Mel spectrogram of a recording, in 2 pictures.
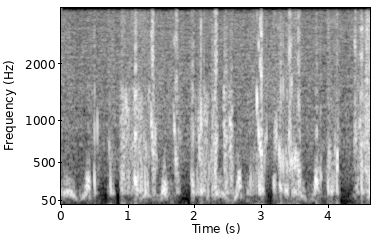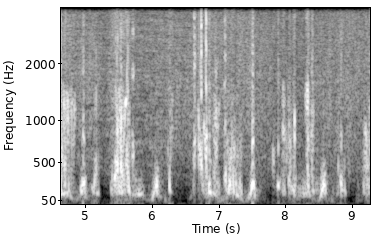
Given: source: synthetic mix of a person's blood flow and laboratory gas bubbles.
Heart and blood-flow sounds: Doppler ultrasound of blood flow; precordium
0.00-0.04 s: bubbles
0.47-0.58 s: bubbles
0.70-0.82 s: bubbles
0.88-1.46 s: bubbles
1.68-1.81 s: bubbles
1.94-2.37 s: bubbles
2.42-2.60 s: bubbles
2.77-3.09 s: bubbles
3.17-3.62 s: bubbles
3.88-3.92 s: bubbles
3.97-4.19 s: bubbles
4.38-4.87 s: bubbles
5.08-5.22 s: bubbles
5.38-5.75 s: bubbles
6.23-6.34 s: bubbles
6.61-7.03 s: bubbles
7.07-7.37 s: bubbles
7.80-8.52 s: bubbles
8.77-8.92 s: bubbles
9.15-9.27 s: bubbles
From the record:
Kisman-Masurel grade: 342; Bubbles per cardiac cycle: rolling drumbeat, 9 or more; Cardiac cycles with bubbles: 100%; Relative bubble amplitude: moderate (0.250 to 0.450); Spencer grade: 3 (all of the cardiac periods contain showers or single bubble signals, but not dominating or overriding the cardiac motion signals); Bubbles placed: only in the low amplitude regions of the cardiac cycle

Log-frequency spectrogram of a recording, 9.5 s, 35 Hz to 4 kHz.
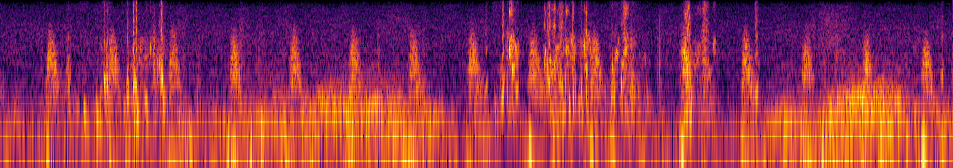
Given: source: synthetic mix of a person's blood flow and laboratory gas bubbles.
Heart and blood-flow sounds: Doppler ultrasound of blood flow; subclavian vein
0.65-0.73 s: bubbles
0.81-0.90 s: bubbles
0.93-1.15 s: bubbles
1.21-1.70 s: bubbles
4.84-4.89 s: bubbles
4.92-5.22 s: bubbles
5.42-5.98 s: bubbles
6.08-6.51 s: bubbles
6.80-7.17 s: bubbles
7.54-7.61 s: bubbles
9.41-9.45 s: bubbles
From the record:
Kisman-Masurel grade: 223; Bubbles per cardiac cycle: several, 3 to 8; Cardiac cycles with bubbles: 10 to 50%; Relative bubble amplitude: loud (0.450 to 0.775); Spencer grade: 2 (many but less than half of the cardiac periods contain bubble signals, singularly or in groups); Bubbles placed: anywhere in the cardiac cycle

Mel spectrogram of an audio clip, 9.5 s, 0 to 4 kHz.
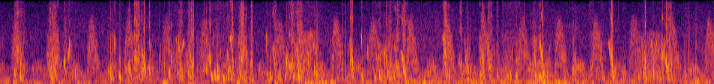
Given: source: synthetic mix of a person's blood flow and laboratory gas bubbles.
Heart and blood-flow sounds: Doppler ultrasound of blood flow; subclavian vein
0.17-0.38 s: bubbles
0.61-1.08 s: bubbles
1.44-2.58 s: bubbles
2.67-3.42 s: bubbles
3.53-4.33 s: bubbles
4.54-5.48 s: bubbles
5.89-6.07 s: bubbles
6.09-7.39 s: bubbles
7.60-7.76 s: bubbles
7.85-8.26 s: bubbles
8.29-8.39 s: bubbles
8.42-9.00 s: bubbles
9.12-9.19 s: bubbles
From the record:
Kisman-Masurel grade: 444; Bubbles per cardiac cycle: continuous sound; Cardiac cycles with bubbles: 100%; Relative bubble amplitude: maximal (0.775 to 0.999); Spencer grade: 4 (maximum detectable bubble signal sounding continuously throughout systole and diastole of every cardiac period, and overriding the amplitude of the normal cardiac signals); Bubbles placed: anywhere in the cardiac cycle

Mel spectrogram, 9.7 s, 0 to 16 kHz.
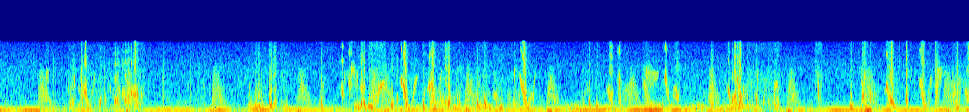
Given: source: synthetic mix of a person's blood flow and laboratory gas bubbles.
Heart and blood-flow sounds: Doppler ultrasound of blood flow; subclavian vein
0.45-0.50 s: bubbles
0.68-1.45 s: bubbles
2.46-2.89 s: bubbles
3.19-3.27 s: bubbles
3.40-4.19 s: bubbles
4.22-4.64 s: bubbles
4.75-5.36 s: bubbles
5.81-6.02 s: bubbles
6.06-6.29 s: bubbles
6.42-6.59 s: bubbles
6.62-6.80 s: bubbles
7.08-7.17 s: bubbles
7.25-7.83 s: bubbles
8.15-8.23 s: bubbles
8.48-8.79 s: bubbles
8.83-9.00 s: bubbles
9.02-9.12 s: bubbles
9.18-9.46 s: bubbles
9.50-9.70 s: bubbles
From the record:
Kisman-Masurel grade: 233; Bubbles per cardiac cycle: several, 3 to 8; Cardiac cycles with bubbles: 50 to 99%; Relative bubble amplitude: loud (0.450 to 0.775); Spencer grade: 3 (all of the cardiac periods contain showers or single bubble signals, but not dominating or overriding the cardiac motion signals); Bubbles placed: anywhere in the cardiac cycle

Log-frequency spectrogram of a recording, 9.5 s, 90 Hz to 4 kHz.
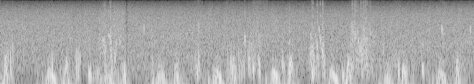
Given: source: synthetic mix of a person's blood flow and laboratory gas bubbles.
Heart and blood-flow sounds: Doppler ultrasound of blood flow; precordium
0.10-0.29 s: bubbles
0.99-1.09 s: bubbles
1.48-1.62 s: bubbles
1.73-2.42 s: bubbles
2.84-2.92 s: bubbles
3.02-3.07 s: bubbles
3.80-4.04 s: bubbles
4.50-4.66 s: bubbles
4.70-5.35 s: bubbles
5.61-5.72 s: bubbles
5.74-5.87 s: bubbles
6.13-6.53 s: bubbles
6.80-7.51 s: bubbles
7.64-7.70 s: bubbles
7.86-8.02 s: bubbles
8.41-8.52 s: bubbles
8.78-8.88 s: bubbles
9.05-9.10 s: bubbles
9.37-9.45 s: bubbles
From the record:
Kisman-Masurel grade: 233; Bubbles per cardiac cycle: several, 3 to 8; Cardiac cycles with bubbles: 50 to 99%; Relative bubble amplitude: loud (0.450 to 0.775); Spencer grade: 3 (all of the cardiac periods contain showers or single bubble signals, but not dominating or overriding the cardiac motion signals); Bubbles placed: only in the low amplitude regions of the cardiac cycle

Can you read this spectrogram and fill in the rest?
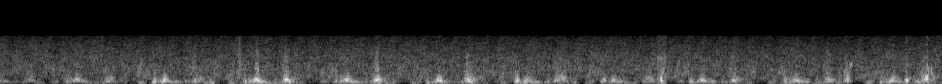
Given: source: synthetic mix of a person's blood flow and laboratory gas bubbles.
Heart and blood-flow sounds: Doppler ultrasound of blood flow; precordium
6.58-6.67 s: bubbles
8.43-8.53 s: bubbles
9.03-9.12 s: bubbles
9.19-9.35 s: bubbles
From the record:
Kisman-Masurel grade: 123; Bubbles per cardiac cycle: 1 to 2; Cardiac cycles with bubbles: 10 to 50%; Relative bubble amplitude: loud (0.450 to 0.775); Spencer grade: 2 (many but less than half of the cardiac periods contain bubble signals, singularly or in groups); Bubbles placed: anywhere in the cardiac cycle

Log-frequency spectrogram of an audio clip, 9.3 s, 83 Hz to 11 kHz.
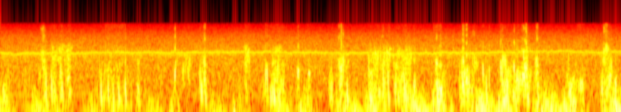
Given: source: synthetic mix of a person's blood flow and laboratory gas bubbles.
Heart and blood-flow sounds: Doppler ultrasound of blood flow; precordium
0.57-1.10 s: bubbles
1.48-1.92 s: bubbles
2.03-2.10 s: bubbles
2.58-2.67 s: bubbles
2.71-2.86 s: bubbles
2.97-3.11 s: bubbles
3.64-3.76 s: bubbles
3.94-4.28 s: bubbles
4.42-4.51 s: bubbles
4.59-4.68 s: bubbles
4.91-5.01 s: bubbles
5.05-5.26 s: bubbles
5.49-6.25 s: bubbles
6.49-6.64 s: bubbles
6.85-7.37 s: bubbles
7.47-8.10 s: bubbles
8.64-8.78 s: bubbles
8.99-9.28 s: bubbles
From the record:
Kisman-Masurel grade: 233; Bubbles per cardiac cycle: several, 3 to 8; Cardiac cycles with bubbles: 50 to 99%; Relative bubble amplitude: loud (0.450 to 0.775); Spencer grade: 3 (all of the cardiac periods contain showers or single bubble signals, but not dominating or overriding the cardiac motion signals); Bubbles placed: anywhere in the cardiac cycle

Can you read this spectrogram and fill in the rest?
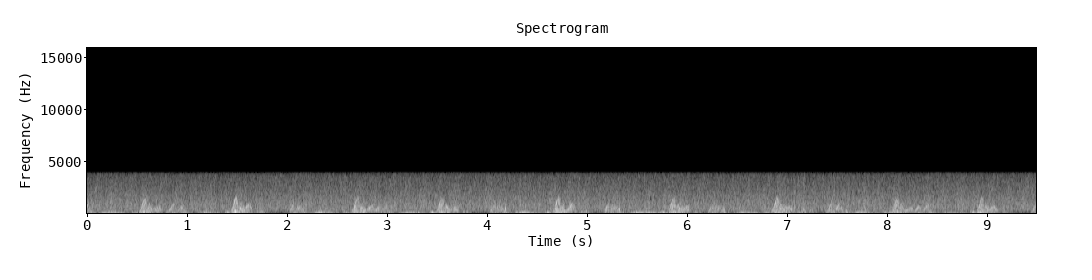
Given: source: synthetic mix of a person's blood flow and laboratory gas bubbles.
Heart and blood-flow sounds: Doppler ultrasound of blood flow; precordium
5.91-5.99 s: bubbles
6.82-7.31 s: bubbles
7.57-7.82 s: bubbles
From the record:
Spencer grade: 2 (many but less than half of the cardiac periods contain bubble signals, singularly or in groups); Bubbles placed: anywhere in the cardiac cycle

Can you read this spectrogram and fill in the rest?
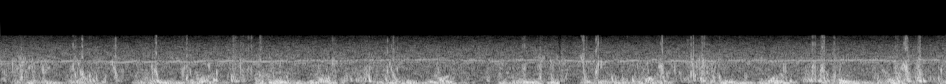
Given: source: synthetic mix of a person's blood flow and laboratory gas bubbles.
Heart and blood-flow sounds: Doppler ultrasound of blood flow; precordium
0.00-0.53 s: bubbles
0.68-1.24 s: bubbles
1.43-1.64 s: bubbles
1.78-1.94 s: bubbles
2.06-2.21 s: bubbles
2.26-2.89 s: bubbles
3.23-3.75 s: bubbles
3.83-4.00 s: bubbles
4.85-4.92 s: bubbles
5.21-5.29 s: bubbles
5.33-5.70 s: bubbles
5.79-6.05 s: bubbles
6.09-6.52 s: bubbles
6.54-7.23 s: bubbles
7.43-7.49 s: bubbles
7.81-7.96 s: bubbles
8.01-8.52 s: bubbles
8.70-9.47 s: bubbles
From the record:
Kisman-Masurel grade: 343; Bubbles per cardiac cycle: rolling drumbeat, 9 or more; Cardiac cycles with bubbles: 100%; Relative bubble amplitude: loud (0.450 to 0.775); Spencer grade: 3 (all of the cardiac periods contain showers or single bubble signals, but not dominating or overriding the cardiac motion signals); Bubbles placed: anywhere in the cardiac cycle

